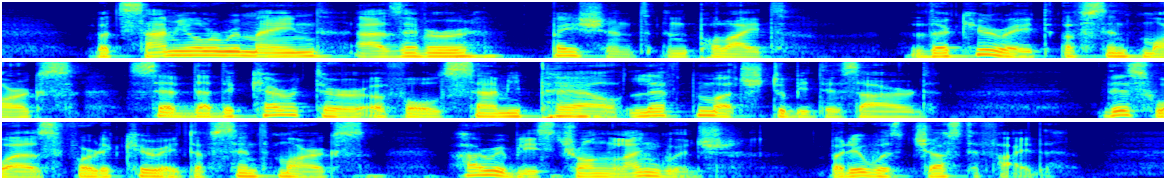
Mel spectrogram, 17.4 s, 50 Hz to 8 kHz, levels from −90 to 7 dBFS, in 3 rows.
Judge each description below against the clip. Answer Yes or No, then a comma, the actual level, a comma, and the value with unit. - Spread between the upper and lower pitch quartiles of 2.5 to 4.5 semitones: Yes, average, 3.3 semitones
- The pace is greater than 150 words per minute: No, average, 140 wpm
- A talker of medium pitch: No, low, 120 Hz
